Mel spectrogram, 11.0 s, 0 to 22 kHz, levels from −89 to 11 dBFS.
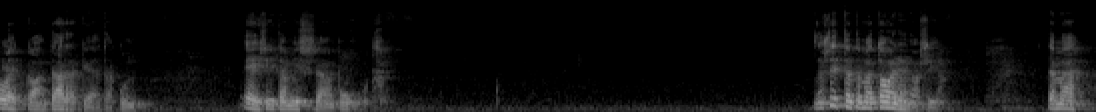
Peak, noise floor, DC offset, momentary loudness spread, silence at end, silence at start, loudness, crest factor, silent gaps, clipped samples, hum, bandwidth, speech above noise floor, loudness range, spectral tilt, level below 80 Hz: -18 dBFS; -71 dBFS; under 0.1%; 18 LU; 0 s; 0 s; -37 LUFS; 22 dB; none; under 0.1%; none; 15 kHz; 35 dB; 12 LU; -7 dB/octave; -76 dBFS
